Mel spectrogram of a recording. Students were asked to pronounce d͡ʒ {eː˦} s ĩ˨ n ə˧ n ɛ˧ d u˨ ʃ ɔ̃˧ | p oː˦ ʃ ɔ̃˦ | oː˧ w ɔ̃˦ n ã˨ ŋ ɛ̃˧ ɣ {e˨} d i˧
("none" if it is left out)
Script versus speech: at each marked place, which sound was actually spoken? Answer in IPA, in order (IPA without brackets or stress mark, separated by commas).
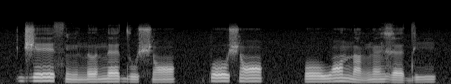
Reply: eː˦, ɛ˨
